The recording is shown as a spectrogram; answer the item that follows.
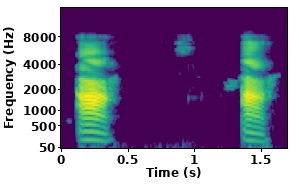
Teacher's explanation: so nasa baba ang dila, pero nasa gitna.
